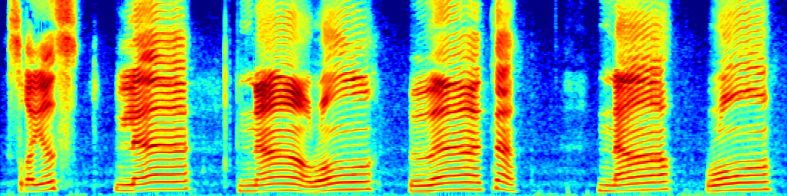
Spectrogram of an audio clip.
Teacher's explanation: دو زبر کے بعد حرف اخفا میں سے ذال ہے، تو یہاں پر غنہ کر کے پڑھیں گے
